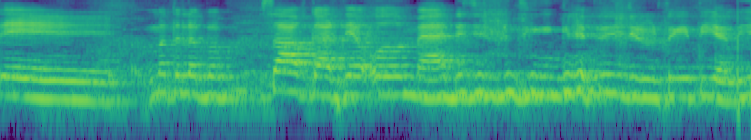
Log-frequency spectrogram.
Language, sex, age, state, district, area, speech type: Punjabi, female, 18-30, Punjab, Bathinda, rural, spontaneous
